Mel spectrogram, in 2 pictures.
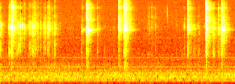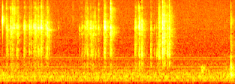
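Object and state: Clay composite poker chips.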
